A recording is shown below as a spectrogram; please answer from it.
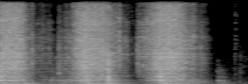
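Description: Knitting machine carriage pushed across the needle bed, knitting rows in the main colour: three passes, each swelling and fading, the last ending just before speech resumes.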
